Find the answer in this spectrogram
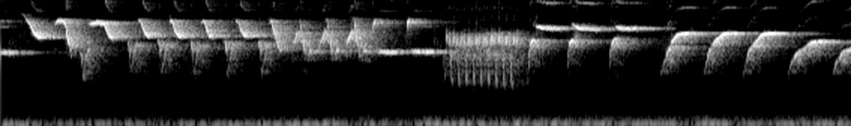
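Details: Canary singing, played to prompt other canaries to sing: fast series of bright descending chips, a buzzy trill around the middle, then quick repeated sweeping notes.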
